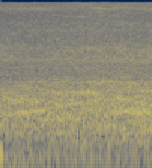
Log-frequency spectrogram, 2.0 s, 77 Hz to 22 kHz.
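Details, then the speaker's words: Carbureted 1975 Jaguar XJ12 V12, no power: rough, lumpy idle with an uneven, hollow exhaust note; one bank shows no smoke and is dead, and owner suspects stuck carb floats leaving the float chambers without fuel. "This whole bank is not running. You notice that by the smoke as well. So, nothing is doing anything on this side,"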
